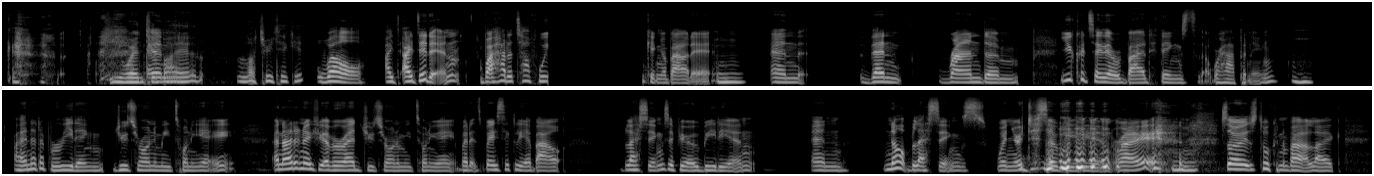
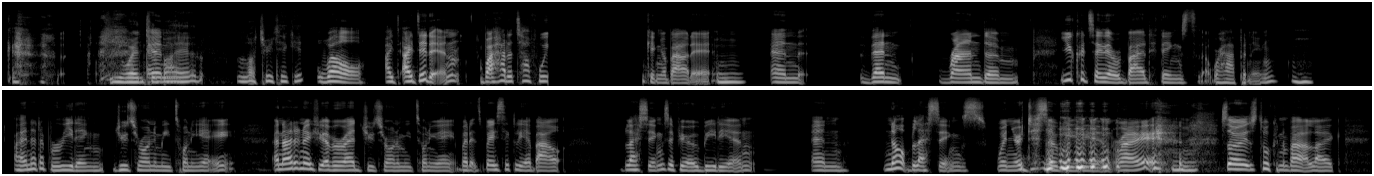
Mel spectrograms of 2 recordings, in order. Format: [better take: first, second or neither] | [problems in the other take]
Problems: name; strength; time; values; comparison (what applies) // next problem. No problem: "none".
neither | audio cutting out; at 5.5 s for 1 s; the same in both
